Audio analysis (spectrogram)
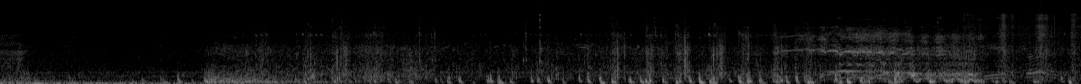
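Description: A horse whinnies near the start, then hooves clop rapidly and steadily at a gallop in the video game Red Dead Redemption 2, with a voice talking over the movement.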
